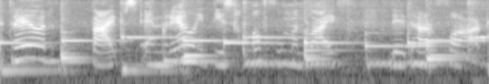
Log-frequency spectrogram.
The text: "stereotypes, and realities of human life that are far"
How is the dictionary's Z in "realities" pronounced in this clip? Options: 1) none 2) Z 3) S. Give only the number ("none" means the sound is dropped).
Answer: 3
